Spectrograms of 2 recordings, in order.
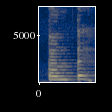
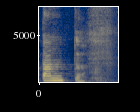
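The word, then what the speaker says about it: tante: 끝나는 것도 있어요. 여러분 이거에 발음하지 않고요. 맨 뒤에 요렇게 있어서 우리 그 바보 소리내는 거 으 으 이런 소리가 납니다. 딴떼 아니고요. 딴뜨 딴뜨 고모죠.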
